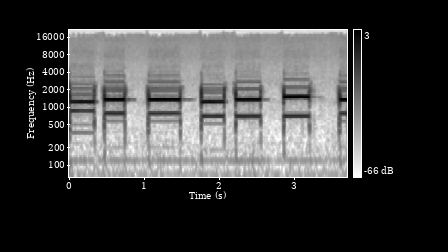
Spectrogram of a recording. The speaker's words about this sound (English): He started to telephone them.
